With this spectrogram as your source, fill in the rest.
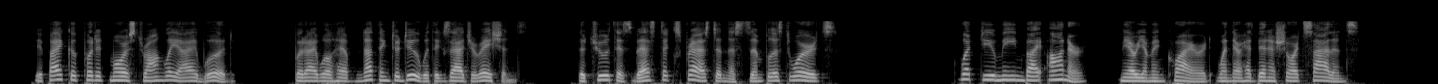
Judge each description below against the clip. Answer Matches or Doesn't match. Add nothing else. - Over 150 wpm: Matches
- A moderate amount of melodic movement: Matches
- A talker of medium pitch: Matches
